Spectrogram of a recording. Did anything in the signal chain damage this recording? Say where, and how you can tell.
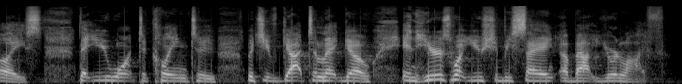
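Yes. Periodic USB or driver dropouts damaged this speech at the driver or buffer stage. Something is stalling the USB bus or the audio driver every 0.062 s, about 16 times a second, from 0.07 s to 6.77 s. Each stall skips a couple of milliseconds of audio rather than filling the gap with silence, so the waveform jumps ahead. That leaves a steady train of small ticks that sound only while the voice is present and vanish in pauses.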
